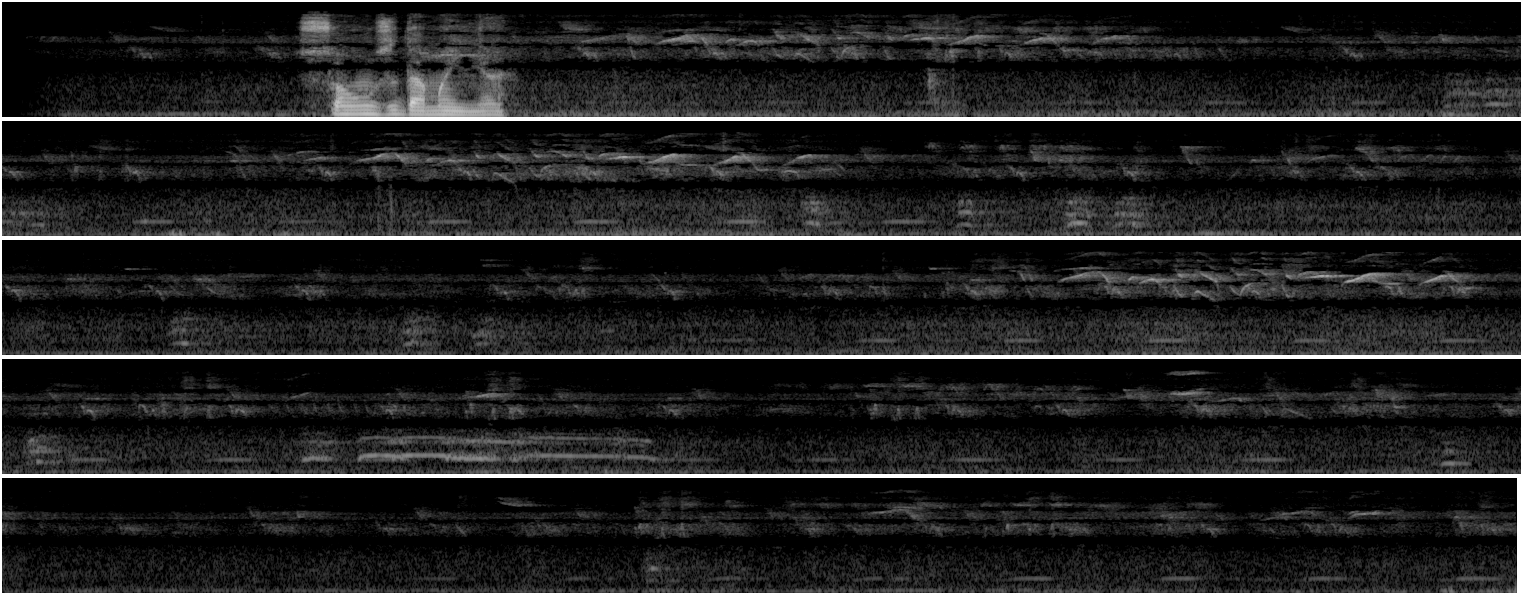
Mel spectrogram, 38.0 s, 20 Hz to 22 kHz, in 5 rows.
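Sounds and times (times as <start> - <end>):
small birds chirping: 0.1 - 37.9
rooster crowing: 24.3 - 26.2.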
